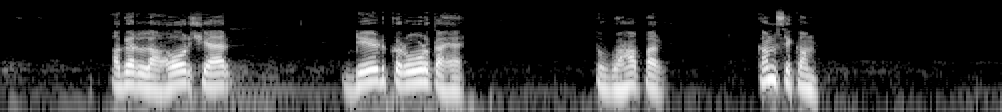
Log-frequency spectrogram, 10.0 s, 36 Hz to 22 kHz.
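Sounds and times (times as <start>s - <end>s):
man speaking: 1.1s - 2.3s, 3.4s - 4.7s, 6.0s - 6.6s, 7.6s - 8.2s.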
